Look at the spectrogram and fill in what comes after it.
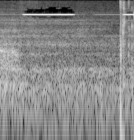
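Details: Pure-tone audiometry test tone heard during a hearing-aid fitting visit for a woman with tinnitus, as the audioprosthetist adjusts and enriches the sound.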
